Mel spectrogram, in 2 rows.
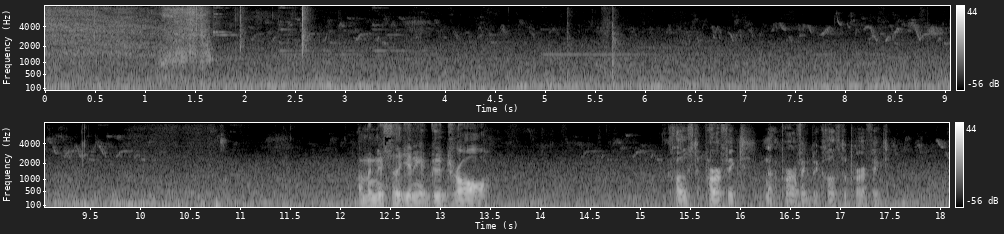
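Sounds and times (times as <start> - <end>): torch lighter hissing: 0.0 - 1.7
small birds chirping: 0.0 - 18.0.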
